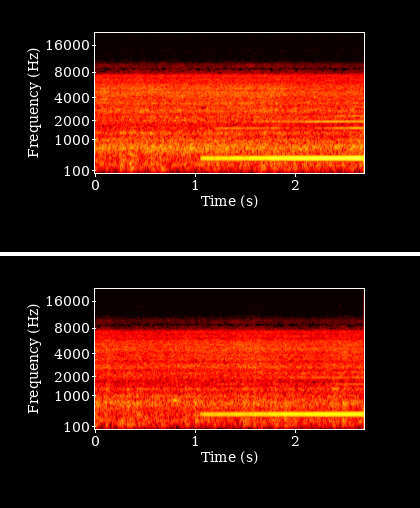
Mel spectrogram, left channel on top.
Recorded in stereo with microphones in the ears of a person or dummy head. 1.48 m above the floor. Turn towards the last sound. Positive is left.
turn(degrees=80)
